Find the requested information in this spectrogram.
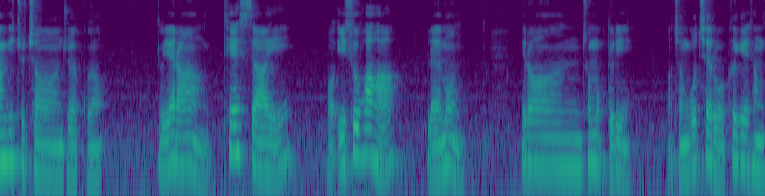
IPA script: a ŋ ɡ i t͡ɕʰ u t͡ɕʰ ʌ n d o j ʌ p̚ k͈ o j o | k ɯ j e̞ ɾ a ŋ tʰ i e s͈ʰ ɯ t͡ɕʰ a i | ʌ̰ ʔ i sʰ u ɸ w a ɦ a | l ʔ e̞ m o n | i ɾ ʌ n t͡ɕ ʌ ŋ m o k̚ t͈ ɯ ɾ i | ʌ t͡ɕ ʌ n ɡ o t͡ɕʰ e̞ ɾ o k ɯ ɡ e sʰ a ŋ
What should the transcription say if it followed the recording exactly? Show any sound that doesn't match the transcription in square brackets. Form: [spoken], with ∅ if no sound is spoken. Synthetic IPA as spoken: a ŋ ɡ i t͡ɕʰ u t͡ɕʰ ʌ n [d͡ʑ] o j ʌ [t̚] k͈ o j o | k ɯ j e̞ ɾ a ŋ tʰ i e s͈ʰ ɯ [∅] a i | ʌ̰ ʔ i sʰ u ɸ w a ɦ a | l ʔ e̞ m o n | i ɾ ʌ n t͡ɕ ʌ ŋ m o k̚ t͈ ɯ ɾ i | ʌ t͡ɕ ʌ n ɡ o t͡ɕʰ e̞ ɾ o [kʰ] ɯ ɡ e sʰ a ŋ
